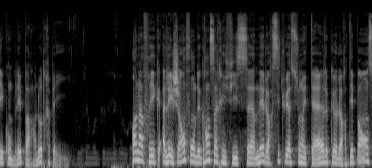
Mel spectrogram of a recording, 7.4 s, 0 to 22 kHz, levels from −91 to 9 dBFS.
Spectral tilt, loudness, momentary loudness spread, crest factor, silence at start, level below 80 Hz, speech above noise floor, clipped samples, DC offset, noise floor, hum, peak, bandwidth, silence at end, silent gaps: -5.5 dB/octave; -24 LUFS; 5 LU; 12 dB; 0 s; -52 dBFS; 36 dB; under 0.1%; under 0.1%; -59 dBFS; none; -12 dBFS; 16 kHz; 0 s; none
